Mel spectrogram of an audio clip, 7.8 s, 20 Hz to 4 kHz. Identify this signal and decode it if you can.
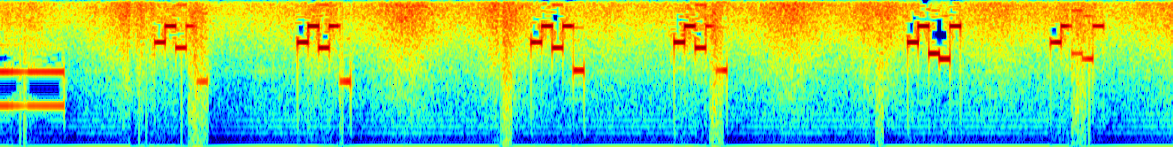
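Five-tone selective call (ZVEI), heard as quick runs of five tones, tones of about 70 ms. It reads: 88771 88771 88773 88655
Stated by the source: ZVEI five-tone selective call received on an SDR.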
